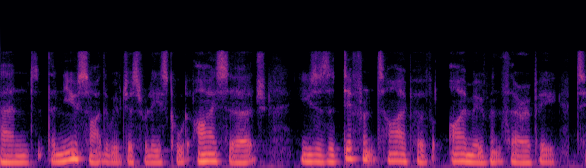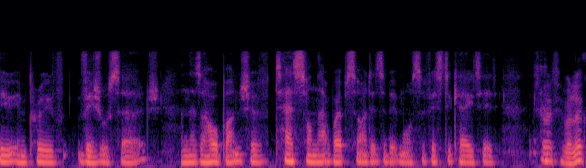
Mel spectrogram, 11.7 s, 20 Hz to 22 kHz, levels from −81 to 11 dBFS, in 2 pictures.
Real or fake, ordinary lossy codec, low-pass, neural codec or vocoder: real; MP3, 64 kbps; 7.2 kHz; none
